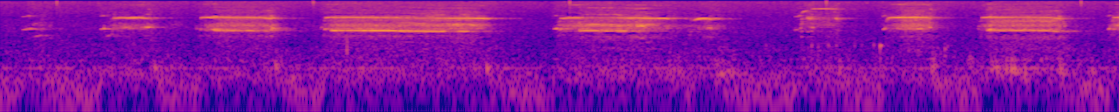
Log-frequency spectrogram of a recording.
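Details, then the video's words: Dodger, a pet hound that cries when he wants his walk, his food, or to go outside or come inside, gives high, thin, whistle-like whines in bursts of about a second, repeated several times with short pauses, over a quiet indoor background. "Hound Dawg Cries All the Time"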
